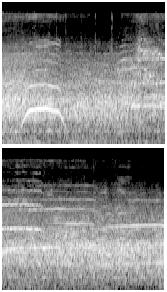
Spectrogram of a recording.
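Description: Large arena crowd cheering and screaming, with several long, high held screams standing out above the general noise.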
